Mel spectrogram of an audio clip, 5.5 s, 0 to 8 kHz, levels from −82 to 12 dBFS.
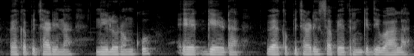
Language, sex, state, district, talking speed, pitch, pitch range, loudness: Hindi, male, Uttarakhand, Tehri Garhwal, 175 wpm, 120 Hz, 115-120 Hz, -20 LUFS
